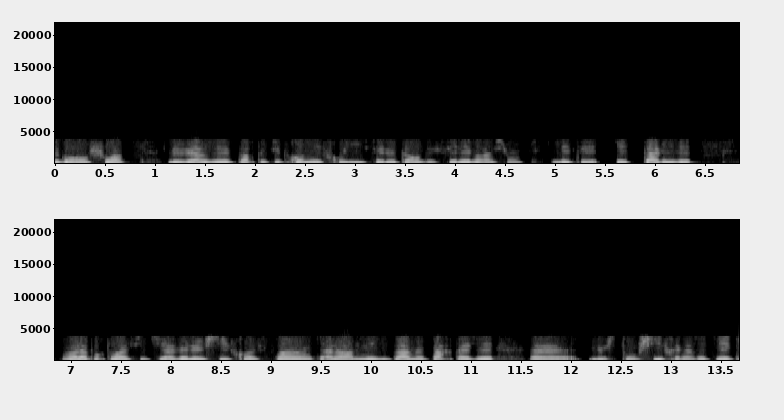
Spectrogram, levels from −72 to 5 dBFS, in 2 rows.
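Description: Throughout the speech there is tandem speech coding: the sound has passed through several speech coders in sequence, which fits a chain of three such codecs ending in a CVSD stage. Each coder re-encodes the previous one's errors, so the result is rough, muffled and warbly. On a spectrogram nothing appears above 3.8 kHz, and harmonics look smeared and blotchy. The waveform carries granular noise riding on the speech.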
